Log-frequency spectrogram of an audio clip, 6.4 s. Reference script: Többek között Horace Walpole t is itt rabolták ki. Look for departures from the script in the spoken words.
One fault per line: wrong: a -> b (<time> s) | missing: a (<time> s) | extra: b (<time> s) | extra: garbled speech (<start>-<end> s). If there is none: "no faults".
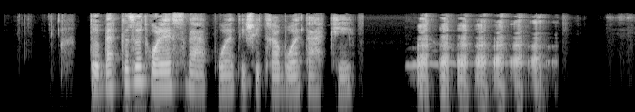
no faults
